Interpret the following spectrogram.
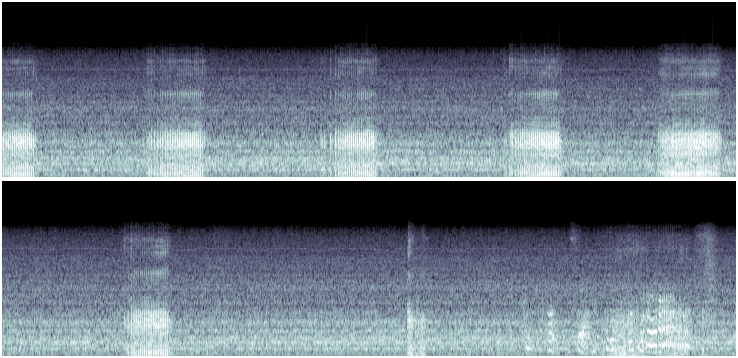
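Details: Boston Terrier named Poppy sound asleep indoors, snoring in broad rasping bursts roughly every two to three seconds, each swell loud and noisy, with quieter breathing between and a softer irregular stretch near the end.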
